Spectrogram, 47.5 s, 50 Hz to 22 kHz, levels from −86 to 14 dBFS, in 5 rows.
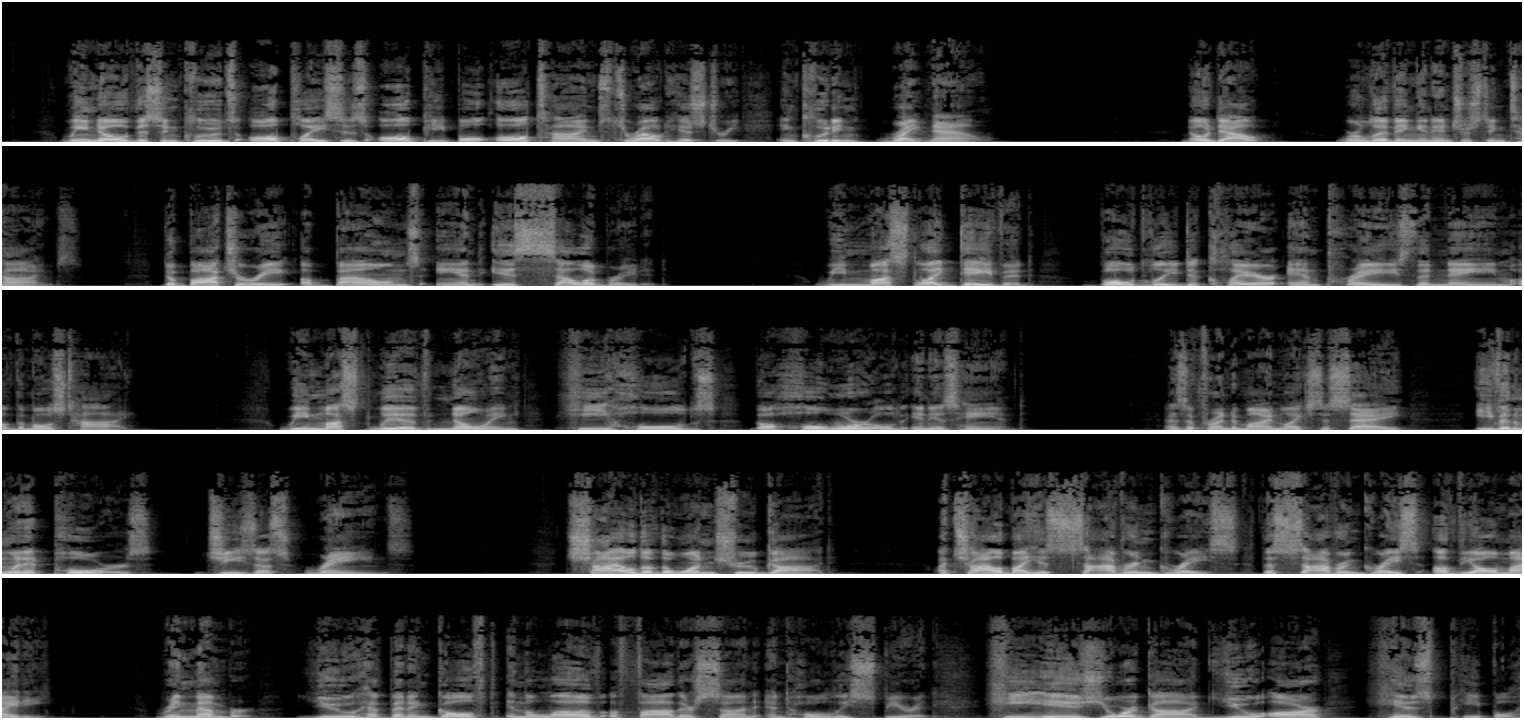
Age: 40-59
